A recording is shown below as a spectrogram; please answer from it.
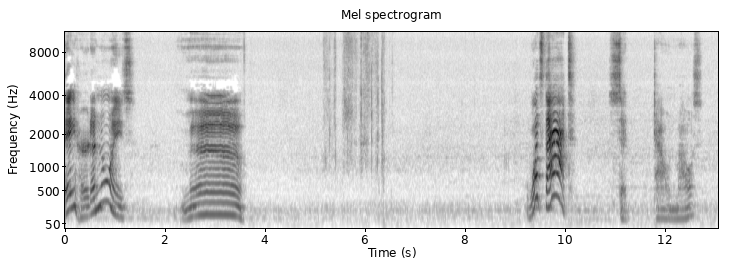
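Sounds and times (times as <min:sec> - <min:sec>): person imitating cow moo: 0:02.2 - 0:03.6
book page turning: 0:05.1 - 0:06.6.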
